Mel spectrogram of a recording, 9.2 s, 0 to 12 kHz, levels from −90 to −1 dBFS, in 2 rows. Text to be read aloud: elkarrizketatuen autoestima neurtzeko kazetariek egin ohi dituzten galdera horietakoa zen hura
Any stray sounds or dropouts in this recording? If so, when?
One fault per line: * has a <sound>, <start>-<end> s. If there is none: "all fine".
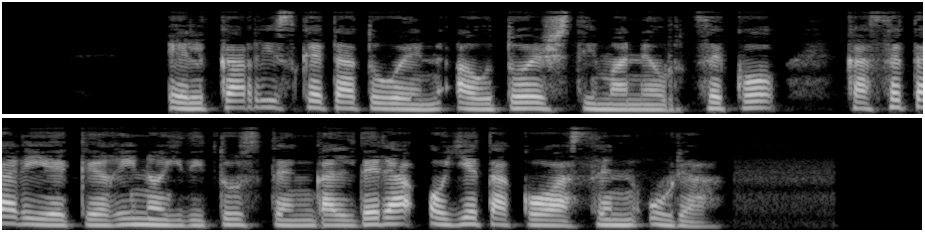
all fine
